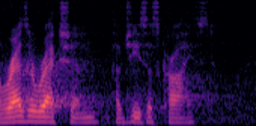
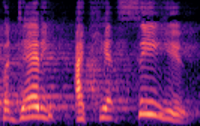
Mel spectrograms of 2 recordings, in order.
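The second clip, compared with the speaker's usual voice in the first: put-on a child's raised call, somewhat high; boy yelling back; 6 semitones higher, 6 dB louder than usual. Trapped boy calls down to his father, raised and high. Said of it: "the little boy yelled back".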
